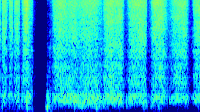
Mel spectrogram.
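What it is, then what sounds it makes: Printed fabric throw pillow. A small, soft, filled throw pillow with a printed fabric cover is held in one hand and scratched and rubbed with the fingertips of the other. Bright, hissy scratching strokes sweep across the fabric in a loose rhythm, with a brief silence near the start before the rubbing continues steadily.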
